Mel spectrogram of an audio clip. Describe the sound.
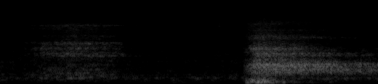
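Deep breaths during a guided relaxation exercise: two slow, airy breaths, the first softer and the second louder and sighing, with no talking.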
